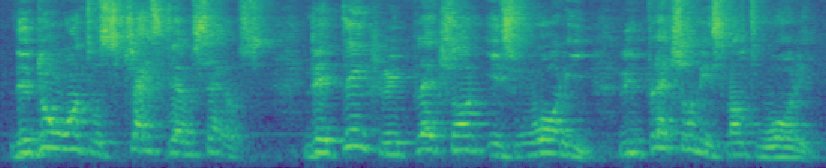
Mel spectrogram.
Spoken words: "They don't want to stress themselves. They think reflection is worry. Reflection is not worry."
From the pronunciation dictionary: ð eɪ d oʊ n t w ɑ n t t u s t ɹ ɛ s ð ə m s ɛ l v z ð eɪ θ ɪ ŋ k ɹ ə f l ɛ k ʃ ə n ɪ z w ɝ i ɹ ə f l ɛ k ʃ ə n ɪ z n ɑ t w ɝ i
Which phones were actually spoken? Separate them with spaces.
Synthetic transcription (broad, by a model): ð eɪ d oʊ n t w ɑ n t t u s t ɹ ɛ s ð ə m s ɛ l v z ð eɪ θ ɪ ŋ k ɹ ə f l ɛ k ʃ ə n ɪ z w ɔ i ɹ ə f l ɛ k ʃ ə n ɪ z n ɑ t w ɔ i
